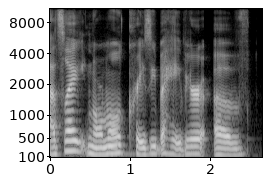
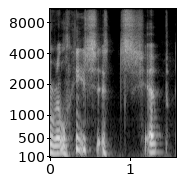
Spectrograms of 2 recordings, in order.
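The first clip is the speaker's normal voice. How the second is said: usual speaking voice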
